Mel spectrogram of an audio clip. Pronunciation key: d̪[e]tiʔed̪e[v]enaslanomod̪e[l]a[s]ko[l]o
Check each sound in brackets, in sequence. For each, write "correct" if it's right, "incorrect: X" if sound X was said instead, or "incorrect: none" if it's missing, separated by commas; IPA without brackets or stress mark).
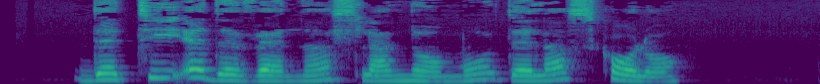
correct, correct, correct, correct, correct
